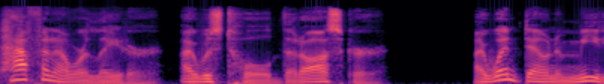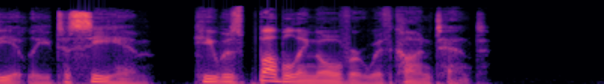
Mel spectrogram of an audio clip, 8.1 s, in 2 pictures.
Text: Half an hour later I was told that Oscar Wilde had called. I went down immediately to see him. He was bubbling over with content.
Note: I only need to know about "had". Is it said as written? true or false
false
